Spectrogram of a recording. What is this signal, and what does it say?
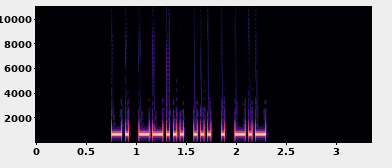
Morse code, heard as a keyed tone, about 34 wpm, 700 Hz. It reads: N7SEK
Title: USA Call Signs Repeated 2x 35wpm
